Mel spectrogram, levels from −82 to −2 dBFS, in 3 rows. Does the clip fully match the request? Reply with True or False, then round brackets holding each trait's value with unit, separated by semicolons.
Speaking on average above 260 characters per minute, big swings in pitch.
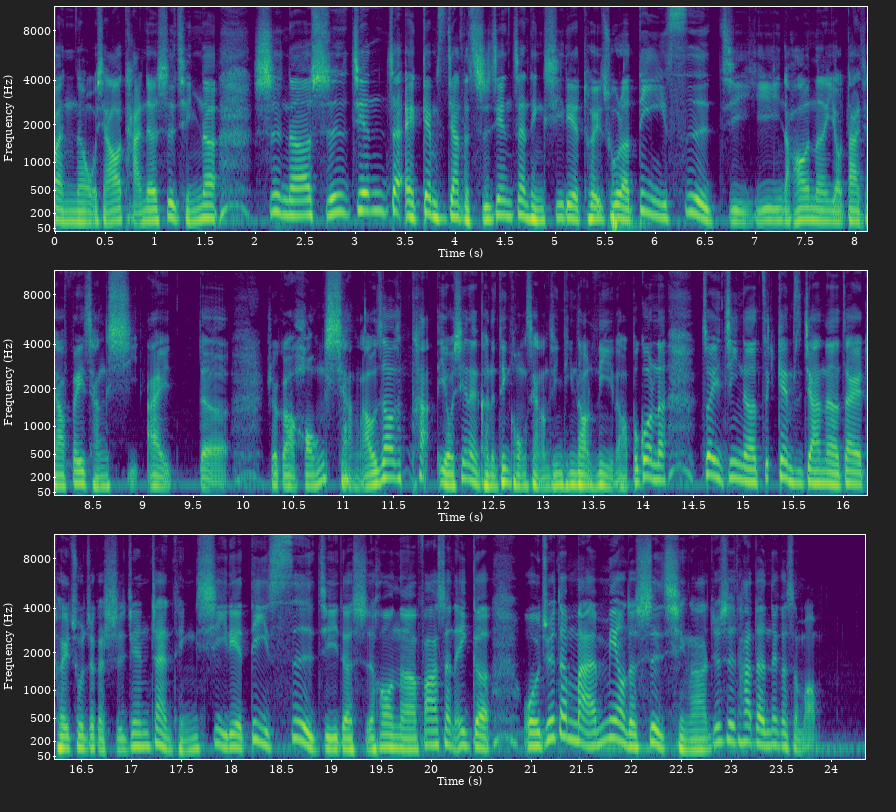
True (300 characters per minute; 6.2 semitones)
